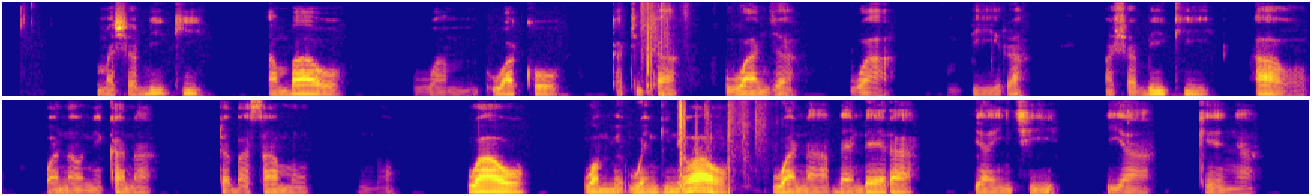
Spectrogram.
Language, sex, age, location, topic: Swahili, female, 36-49, Nakuru, government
